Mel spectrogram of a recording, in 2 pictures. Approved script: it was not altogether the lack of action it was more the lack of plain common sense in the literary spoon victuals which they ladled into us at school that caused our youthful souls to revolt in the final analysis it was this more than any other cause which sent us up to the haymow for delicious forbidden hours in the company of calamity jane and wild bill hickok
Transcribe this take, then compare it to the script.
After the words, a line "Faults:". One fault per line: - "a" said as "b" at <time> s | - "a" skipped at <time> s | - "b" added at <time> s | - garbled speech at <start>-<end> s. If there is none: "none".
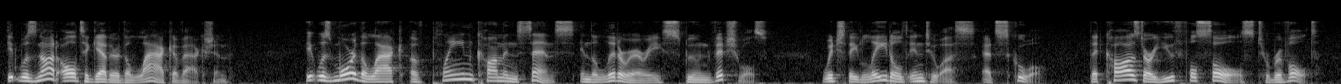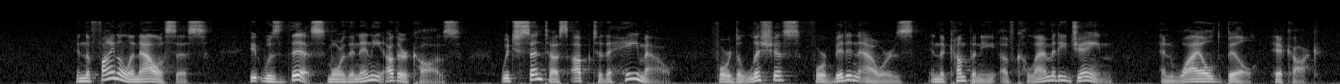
it was not altogether the lack of action it was more the lack of plain common sense in the literary spoon victuals which they ladled into us at school that caused our youthful souls to revolt in the final analysis it was this more than any other cause which sent us up to the haymow for delicious forbidden hours in the company of calamity jane and wild bill hickok
Faults:
none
